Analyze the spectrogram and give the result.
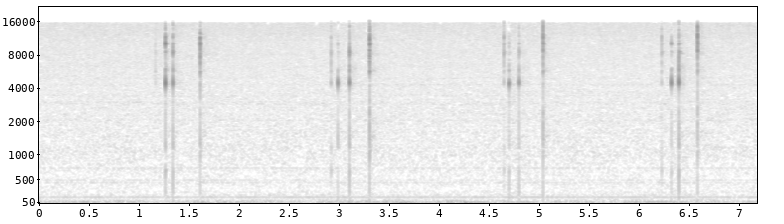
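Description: Long fingernails tap the flat surface of a solid, varnished brown wooden disc cap on a glass hourglass. Quick, sharp, dry clicks come in four small clusters over a steady low hum, each tap dying away almost instantly.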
